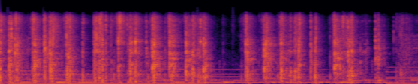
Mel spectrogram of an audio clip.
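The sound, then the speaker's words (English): Tarot cards being drawn and handled from a deck make many quick, crisp taps and flicks in an uneven rhythm over a steady low tonal background. “Let's get one more card”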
